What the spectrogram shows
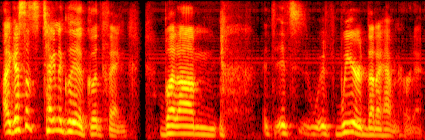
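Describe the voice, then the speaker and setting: A young man hosting a casual live stream, talking fast and often repeating and restarting his words. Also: on the high side, sing-song, bright, forceful tone, poor audio. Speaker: livestream host.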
